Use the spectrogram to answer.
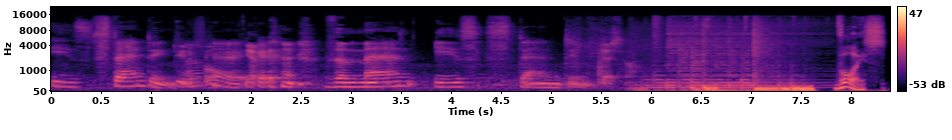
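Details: Aphasia after stroke, with the speaker describing pictures in short sentences during speech pathology language work.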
